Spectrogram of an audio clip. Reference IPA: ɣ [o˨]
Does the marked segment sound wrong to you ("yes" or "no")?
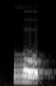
no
